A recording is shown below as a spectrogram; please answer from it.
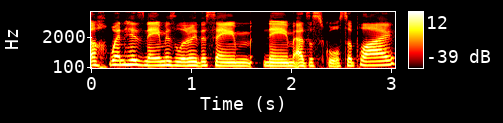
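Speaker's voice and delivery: ordinary delivery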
